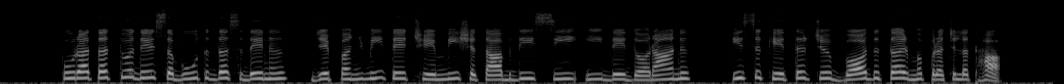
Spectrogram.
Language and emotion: Dogri, neutral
